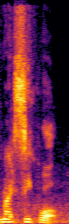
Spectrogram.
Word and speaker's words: MySQL: for WordPress things, and I heard it as MySQL. It is how I. It's stubbornly about that one. And that is also something that if it doesn't hurt anybody, that I'm learning to just let it go if other people do it differently. This is one of them because I'm like, no, it's my sequel.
